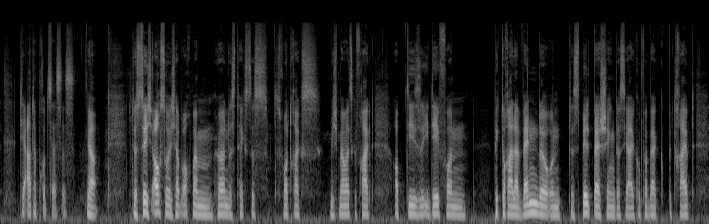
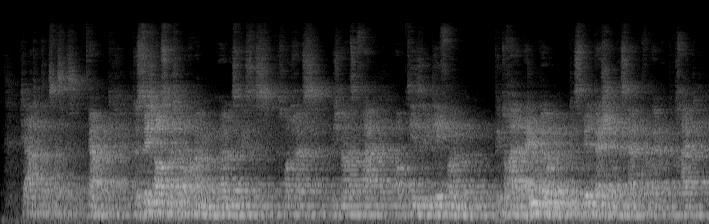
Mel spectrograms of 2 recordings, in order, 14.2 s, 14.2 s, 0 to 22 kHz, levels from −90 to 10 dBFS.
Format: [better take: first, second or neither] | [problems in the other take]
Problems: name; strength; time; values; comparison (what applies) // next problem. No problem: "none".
first | off-mic speech; far // room echo; strong; dies away in 3 s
